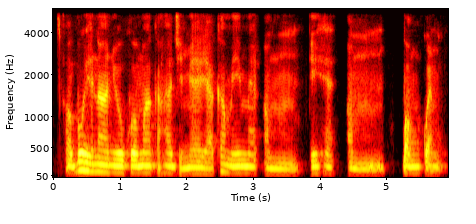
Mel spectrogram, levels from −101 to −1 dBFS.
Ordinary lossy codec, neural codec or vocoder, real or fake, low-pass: none; codec, 16 kHz, 8 kbps, FunCodec, trained on Chinese and English, 25 frames a second; fake; 5.4 kHz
